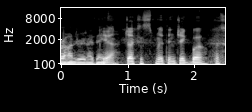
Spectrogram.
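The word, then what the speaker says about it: Smith-Njigba: jiga had over 100 I think yeah Jackson Smith and jiga that's how you say it 12 receptions 117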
